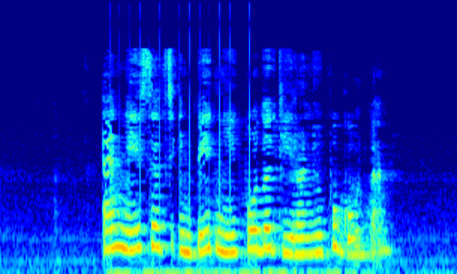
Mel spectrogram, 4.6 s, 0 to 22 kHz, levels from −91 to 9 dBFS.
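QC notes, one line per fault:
Throughout: HE-AAC compression, likely the cause of a treble that is bright but not genuine. The lower band is coded heavily and the top is rebuilt by copying lower content upward, so nothing real sits above about 11.5 kHz and the upper harmonics do not line up with the body of the speech. The s sounds come out gritty and lispy, with a metallic sheen, which fits a very low bitrate around 12 kbps.
0.09 to 2.49 s: periodic USB or driver dropouts. Something on the bus or in the driver stalls the stream every 0.1 s, and each time a sliver of audio, a small fraction of a millisecond, is replaced with silence. Across roughly thirty gaps this sets up an even ticking at about ten per second, audible only while the speech is sounding and stopping after about 2.5 s.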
